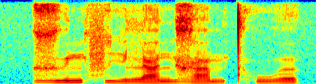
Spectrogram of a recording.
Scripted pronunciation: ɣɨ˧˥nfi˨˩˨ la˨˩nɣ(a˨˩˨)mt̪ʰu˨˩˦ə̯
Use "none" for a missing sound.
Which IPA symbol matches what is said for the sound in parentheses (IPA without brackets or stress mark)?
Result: a˨˩˨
